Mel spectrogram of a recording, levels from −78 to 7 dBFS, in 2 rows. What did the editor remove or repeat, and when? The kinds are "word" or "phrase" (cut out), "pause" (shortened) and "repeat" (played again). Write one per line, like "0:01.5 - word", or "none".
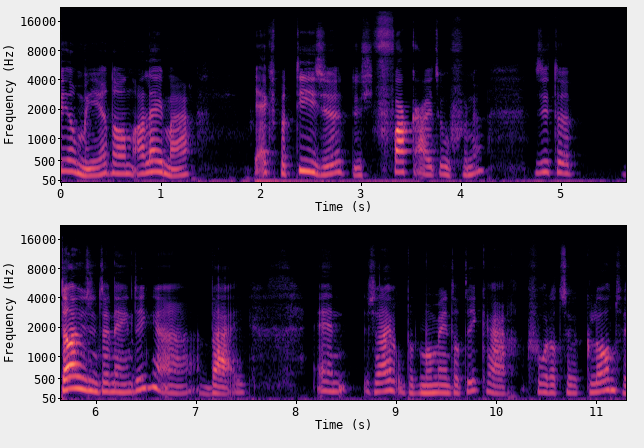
0:01.9 - word
0:03.1 - word
0:06.4 - word
0:07.0 - word
0:09.0 - word
0:10.3 - word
